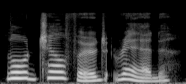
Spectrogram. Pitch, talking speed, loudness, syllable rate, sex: 220 Hz, 95 wpm, -16 LUFS, 2.6 syllables/s, female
